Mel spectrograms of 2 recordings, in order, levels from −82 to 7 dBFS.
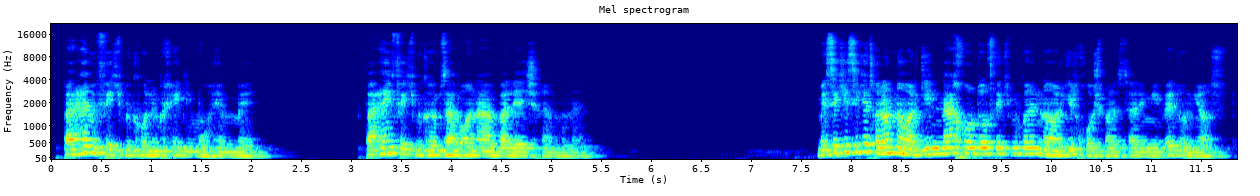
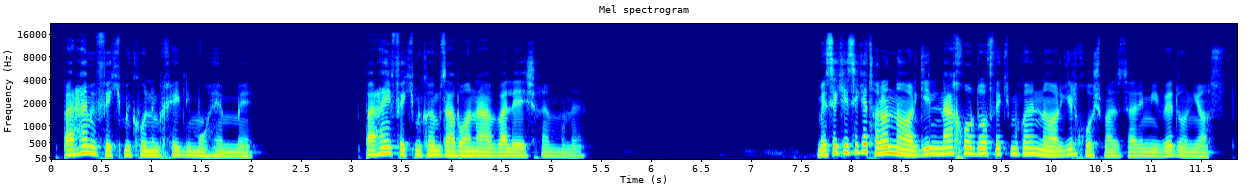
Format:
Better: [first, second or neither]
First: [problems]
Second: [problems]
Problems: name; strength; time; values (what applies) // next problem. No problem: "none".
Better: second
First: off-mic speech; far // room echo; very slight; dies away in 0.3 s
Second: none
